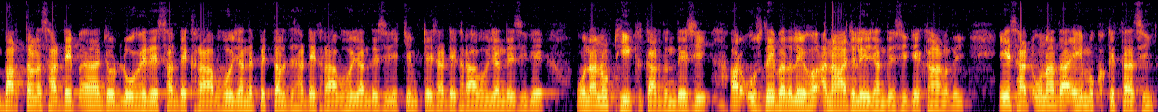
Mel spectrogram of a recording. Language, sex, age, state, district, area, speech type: Punjabi, male, 30-45, Punjab, Fatehgarh Sahib, rural, spontaneous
